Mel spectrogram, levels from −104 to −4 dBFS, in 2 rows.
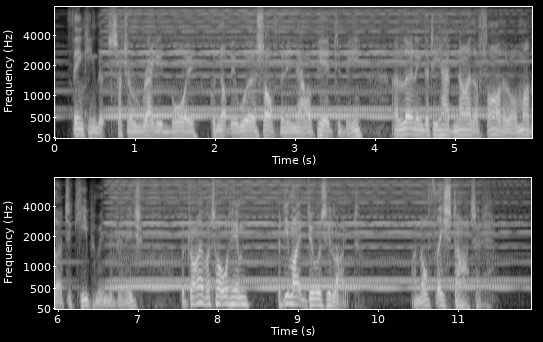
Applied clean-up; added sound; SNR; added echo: none; Harmonica; 6 dB; none.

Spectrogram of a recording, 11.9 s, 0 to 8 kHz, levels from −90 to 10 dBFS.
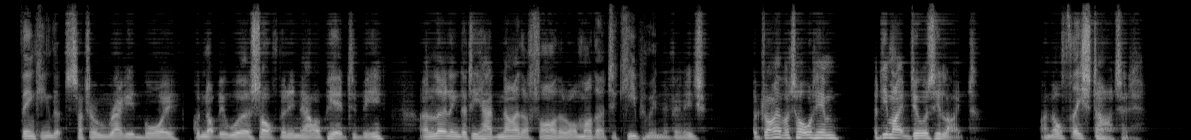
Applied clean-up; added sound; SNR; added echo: neural mask model DeepFilterNet 3.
